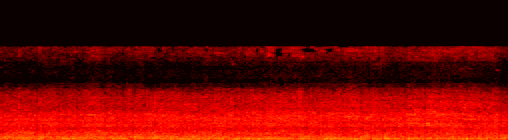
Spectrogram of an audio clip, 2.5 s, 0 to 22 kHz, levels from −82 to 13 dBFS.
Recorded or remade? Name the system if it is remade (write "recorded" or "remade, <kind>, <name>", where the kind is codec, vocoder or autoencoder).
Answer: recorded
